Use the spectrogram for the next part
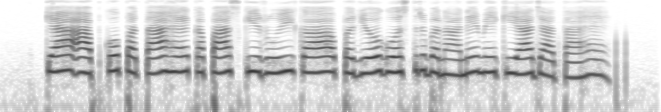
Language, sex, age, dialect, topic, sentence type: Hindi, male, 25-30, Hindustani Malvi Khadi Boli, agriculture, statement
